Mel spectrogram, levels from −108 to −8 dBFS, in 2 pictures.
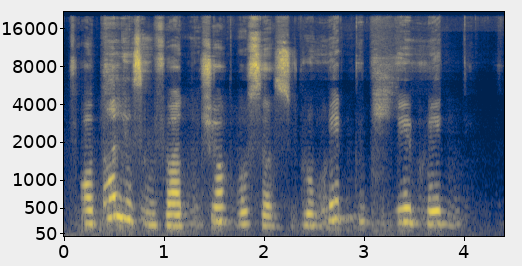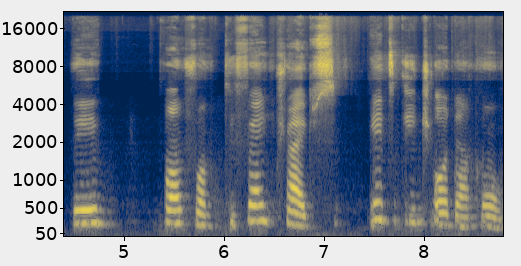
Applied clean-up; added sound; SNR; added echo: neural mask model DeepFilterNet 3.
